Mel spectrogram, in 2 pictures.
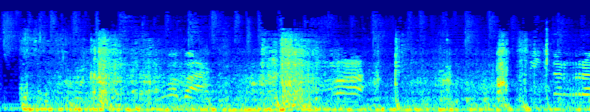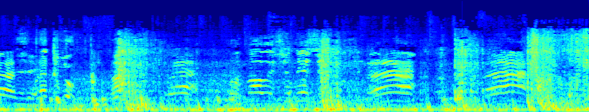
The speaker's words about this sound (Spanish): Los ataques siguen, sobre todo en Bakhmut, en la provincia de Donetsk, donde siguen lloviendo misiles como los que acabamos de escuchar mientras soldados ucranianos intentan ponerse a salvo.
